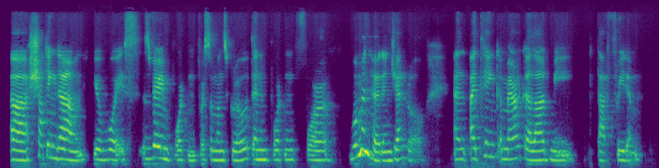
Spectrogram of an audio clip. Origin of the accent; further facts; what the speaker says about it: India; moved away as an adult; Where I grew up in India, there aren't four seasons. I mean, there's monsoons, there's summer, there's winter, but you don't see the fall colors that you see here.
